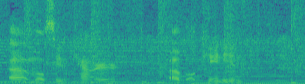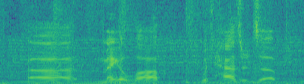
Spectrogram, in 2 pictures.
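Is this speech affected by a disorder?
No.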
